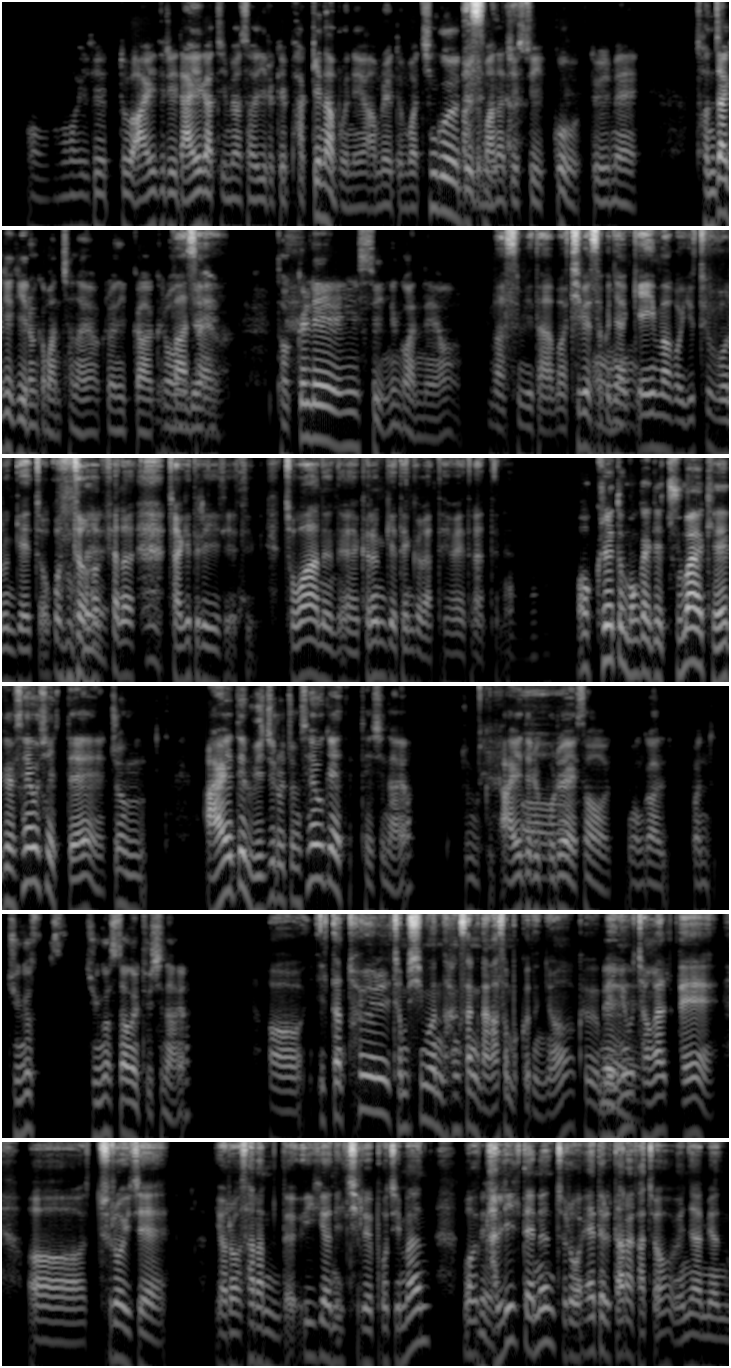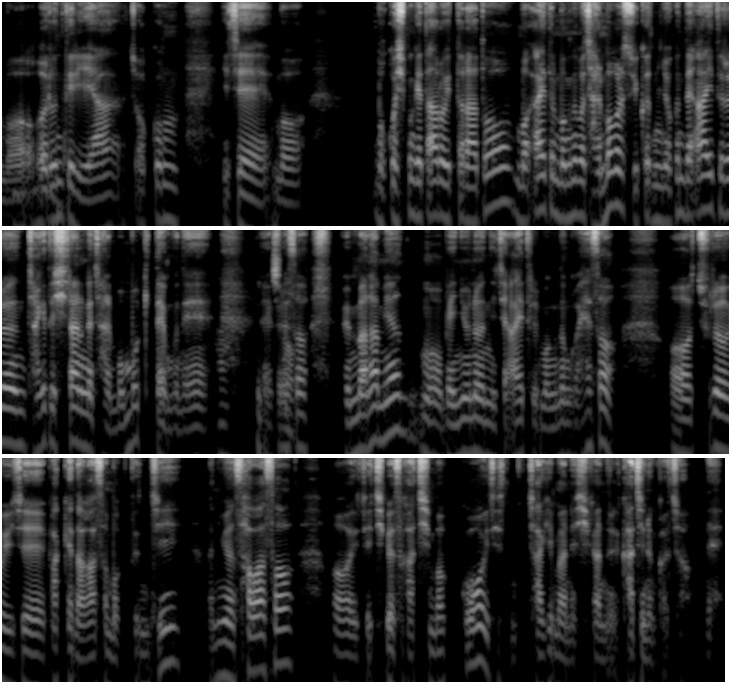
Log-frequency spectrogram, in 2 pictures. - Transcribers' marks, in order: laughing while speaking: "게"; laughing while speaking: "조금 더"
- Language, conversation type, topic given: Korean, podcast, 주말을 알차게 보내는 방법은 무엇인가요?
